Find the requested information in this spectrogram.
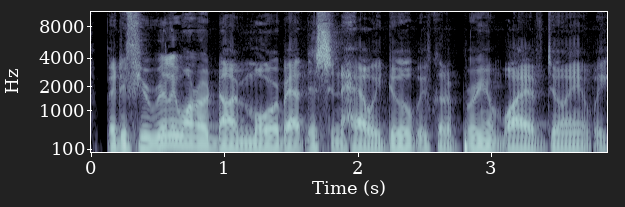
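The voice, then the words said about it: Australian accent. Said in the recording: “I know I've got an Australian accent sometimes. It doesn't translate well around the world.”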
